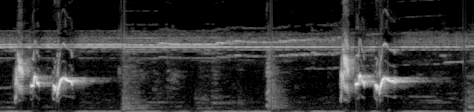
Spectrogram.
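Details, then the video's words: Sooty-headed bulbul song played as a lure to get other bulbuls to answer: two bubbly phrases of quick stepped notes finishing in a clear sustained whistle, with a few soft clicks and a continuous high-pitched hiss. "Suara Burung Kutilang Gacor, Pancingan Ampuh dijamin nyaut"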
